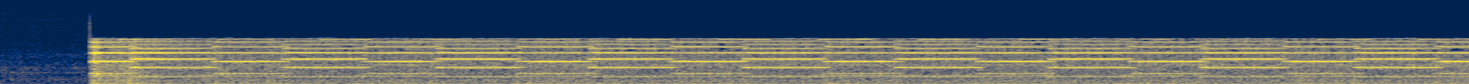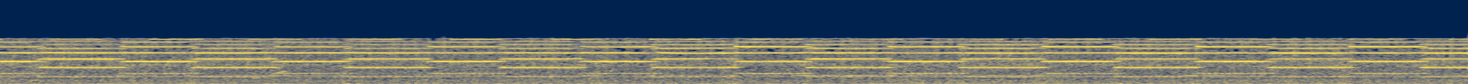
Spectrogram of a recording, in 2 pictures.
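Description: Two-tone emergency-vehicle siren starting about a second in, alternating between a high and a low note in an even, steady rhythm over a low engine and road rumble.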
